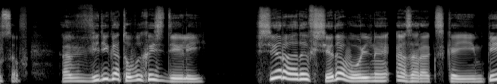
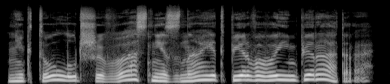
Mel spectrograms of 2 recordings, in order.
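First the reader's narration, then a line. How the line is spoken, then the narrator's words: Slow drawl. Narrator (Russian): медленно протянул я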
